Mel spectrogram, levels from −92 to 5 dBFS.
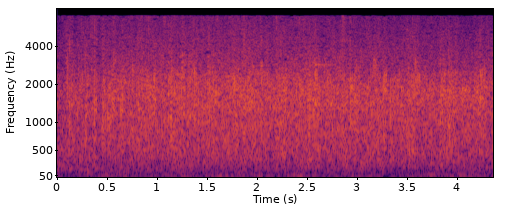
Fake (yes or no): no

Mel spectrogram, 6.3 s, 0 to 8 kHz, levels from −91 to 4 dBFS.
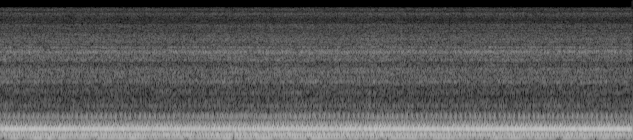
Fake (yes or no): no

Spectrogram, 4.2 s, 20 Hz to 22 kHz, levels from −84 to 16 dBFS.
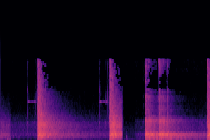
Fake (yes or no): no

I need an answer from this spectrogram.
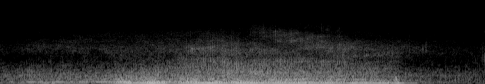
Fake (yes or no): yes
